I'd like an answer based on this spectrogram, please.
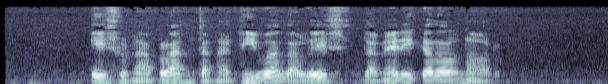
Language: Catalan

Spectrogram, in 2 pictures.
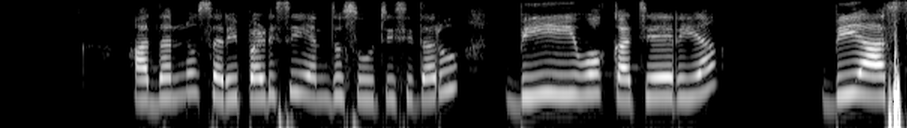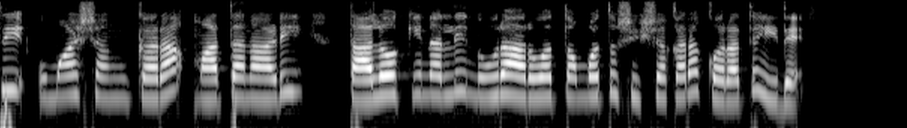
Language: Kannada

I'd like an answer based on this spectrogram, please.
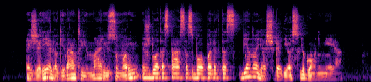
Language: Lithuanian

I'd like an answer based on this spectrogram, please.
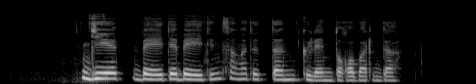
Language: Yakut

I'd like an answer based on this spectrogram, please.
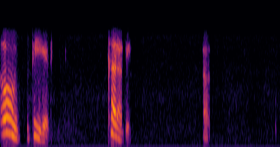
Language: Dogri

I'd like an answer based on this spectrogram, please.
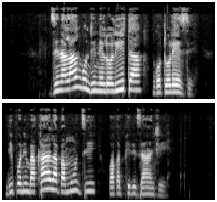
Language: Nyungwe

